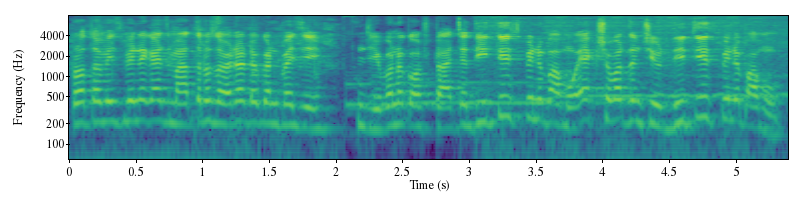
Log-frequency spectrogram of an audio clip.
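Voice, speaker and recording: A young man with a Comilla Bengali accent races through his gameplay commentary with a high, bright voice and barely pauses for breath. He jokes and teases the players he meets. Game music plays loudly behind him. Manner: excitable, joking, taunts opponents. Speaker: gaming YouTuber.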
